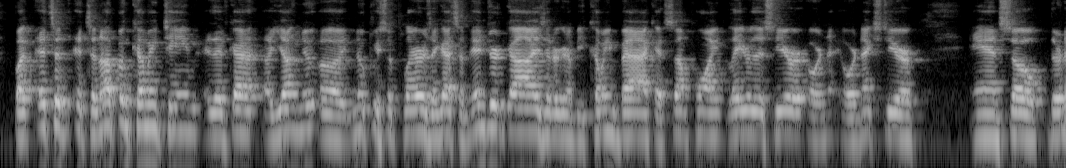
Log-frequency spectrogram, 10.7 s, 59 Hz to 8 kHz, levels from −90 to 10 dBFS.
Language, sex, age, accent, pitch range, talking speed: English, male, 50-69, American, 140-170 Hz, 235 wpm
